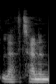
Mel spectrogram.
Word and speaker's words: lieutenant: By the way, I pronounce Lieutenant the British way, not the wrong way.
